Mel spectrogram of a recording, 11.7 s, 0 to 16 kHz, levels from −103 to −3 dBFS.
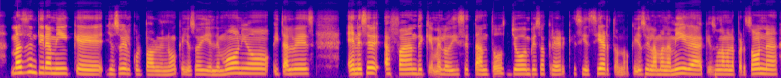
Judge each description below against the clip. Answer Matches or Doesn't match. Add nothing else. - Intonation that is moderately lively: Doesn't match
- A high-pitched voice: Matches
